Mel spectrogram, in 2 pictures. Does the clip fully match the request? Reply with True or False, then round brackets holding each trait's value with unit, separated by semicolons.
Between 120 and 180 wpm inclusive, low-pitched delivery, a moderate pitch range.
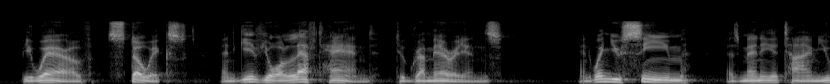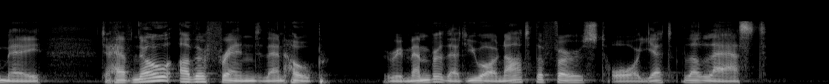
True (135 wpm; 90 Hz; 4.6 semitones)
